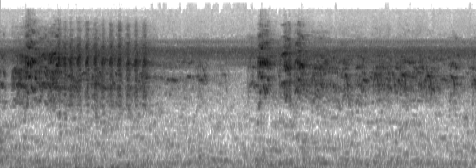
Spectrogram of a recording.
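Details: Yellow-chevroned parakeet chattering: two long, harsh, high-pitched bursts of rapidly pulsed screeches separated by a short pause, with no other clear sounds.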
